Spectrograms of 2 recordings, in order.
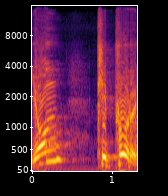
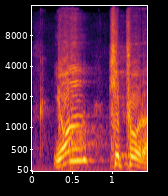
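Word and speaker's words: יום כיפור: 욤 기프르. 요건 그 통째로 그냥 외우셔야 돼요. 욤 기프르. 한 발음해 보세요.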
